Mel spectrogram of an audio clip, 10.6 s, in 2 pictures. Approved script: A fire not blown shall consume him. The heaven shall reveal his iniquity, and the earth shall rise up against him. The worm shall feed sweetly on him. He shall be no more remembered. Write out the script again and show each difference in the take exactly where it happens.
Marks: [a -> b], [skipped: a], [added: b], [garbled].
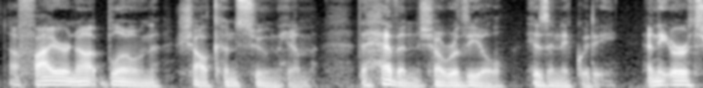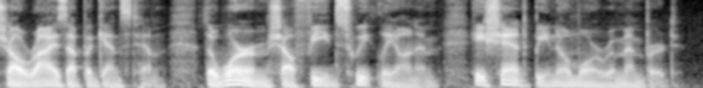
A fire not blown shall consume him. The heaven shall reveal his iniquity, and the earth shall rise up against him. The worm shall feed sweetly on him. He [shall -> shan't] be no more remembered.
